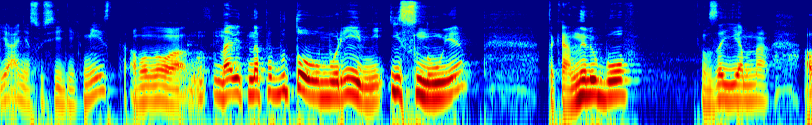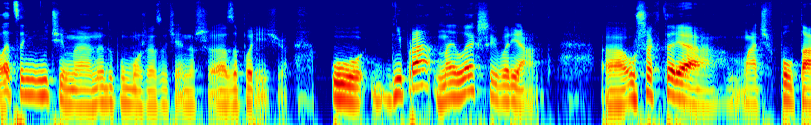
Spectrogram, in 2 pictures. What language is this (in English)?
Ukrainian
